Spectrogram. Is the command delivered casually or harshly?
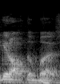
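casually. It is said in a relaxed, ordinary tone. It comes across as a neutral request. "if I say"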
